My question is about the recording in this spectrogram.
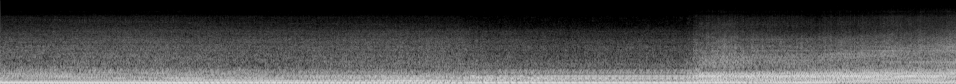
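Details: Harley-Davidson Lowrider S, Milwaukee-Eight 131ci Stage IV kit, stock compression, Cycle-Rama 512 cam replacing Screamin' Eagle 517: full-throttle dyno run, deep V-twin roar held hard under load, strong even pull then throttle off, no misses; made about 147hp and 149ft-lb, normal.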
